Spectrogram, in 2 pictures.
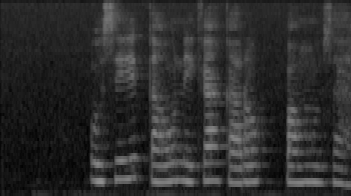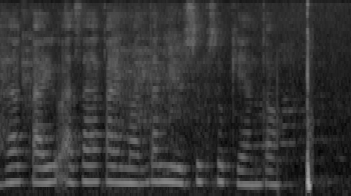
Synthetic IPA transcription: ʔusit̪aunikakaɾopaŋusaɦakajuʔa̰salkalimant̪ənjusʊfsuɡ̥iant̪ɔ

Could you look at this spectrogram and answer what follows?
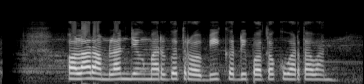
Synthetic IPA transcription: ʔolaɾambland͡ʒɨŋmarɡʊt̪rɔbikɨrdipɔt̪ɔkuwart̪awan

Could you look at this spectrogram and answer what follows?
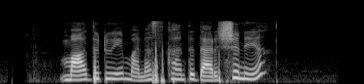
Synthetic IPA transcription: maːd̪uʈueːmanɐskaːnt̪əd̪ɐrʃənəjə

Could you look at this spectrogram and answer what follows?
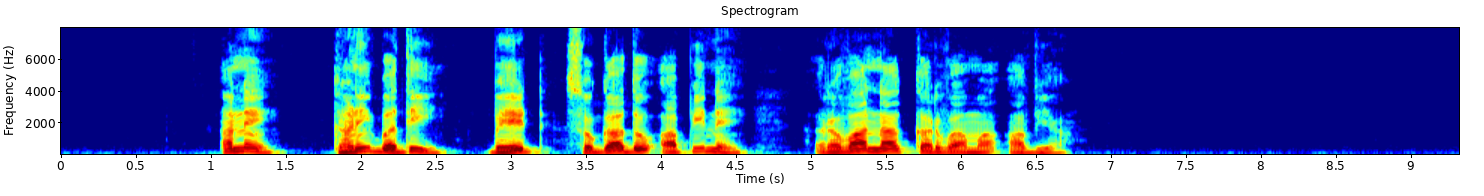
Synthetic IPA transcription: əne | ɡʱəɽ̃ibəd̪ʱi | bʱeʈsoɡad̪oʔapine | ɾəʋanakəɾʋamãʔaʋja

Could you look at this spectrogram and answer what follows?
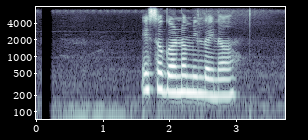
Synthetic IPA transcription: esoɡʌrnʌmild̪ʌjnʌ

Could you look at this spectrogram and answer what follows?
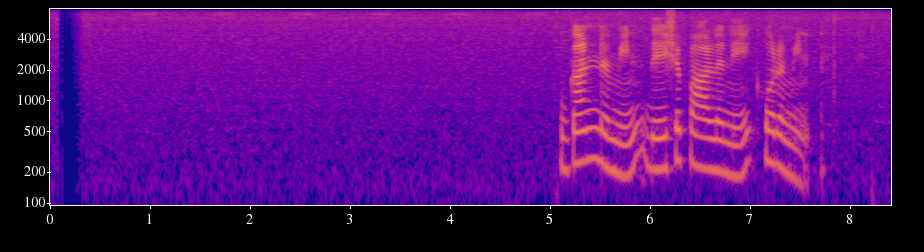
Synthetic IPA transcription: puɡanːəmind̪eːʃəpaːləneːkʰoɾəmin

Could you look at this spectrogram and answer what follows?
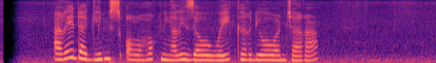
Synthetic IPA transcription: ʔaɾidaɡɪmsɔlɔɦɔk̚niŋalizawawejkɨrdiwawaɲt͡ʃaɾa

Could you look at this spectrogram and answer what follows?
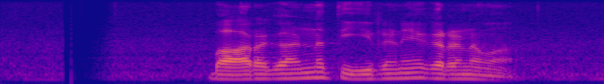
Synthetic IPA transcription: baːɾɐɡaɳːət̪iːɾəɳejəkəɾəɳɐʋa̰ː

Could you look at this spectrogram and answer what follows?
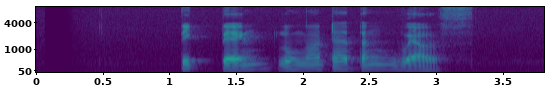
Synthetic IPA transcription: b̥ik̚b̥ɛŋluŋɔɖ̥ä̤t̪əŋwɛls

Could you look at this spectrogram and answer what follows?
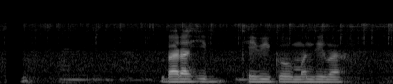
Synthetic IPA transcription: baɾaɦid̪̥eβikomʌnd̪irma

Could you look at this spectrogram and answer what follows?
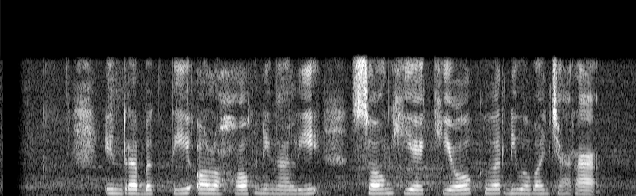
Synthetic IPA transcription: ʔindɾabək̚t̪iʔɔlɔhɔk̚niŋalisɔŋhiakʰiokɨrdiwawaɲt͡ʃaɾa

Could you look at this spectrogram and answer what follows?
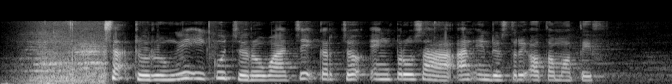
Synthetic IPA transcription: saʔd̪̥ṳɾuŋeikud̥ʒ̥ə̤ɾowat͡ʃɪʔkərd̥ʒ̥ɔ̤ʔɪŋpəɾusaɦaʔanind̪ust̪ɾiʔɔt̪ɔmɔt̪ɪf

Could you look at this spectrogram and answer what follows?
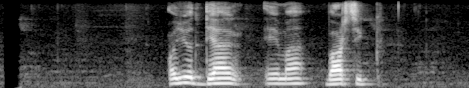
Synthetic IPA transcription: ʌjod̪ʱja | ema | barsik

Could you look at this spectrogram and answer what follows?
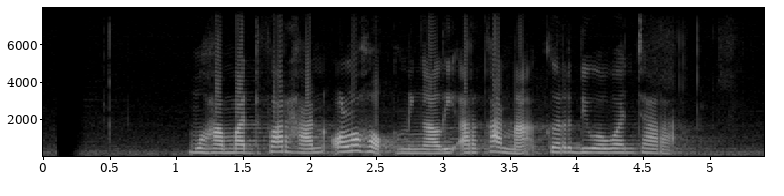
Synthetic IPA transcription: muɦamadfarɦanɔlɔɦɔk̚niŋaliʔarkana̰ʔkɨrdiwawaɲt͡ʃaɾa̰

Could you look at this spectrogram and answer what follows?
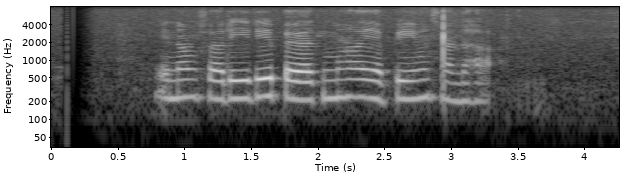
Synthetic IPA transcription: ḛnamʃaɾiːɾeːpæʋæt̪mɐɦajæpiːməsand̪ɐɦa̰

